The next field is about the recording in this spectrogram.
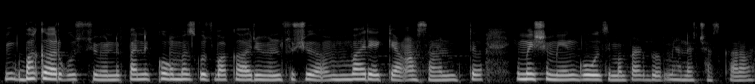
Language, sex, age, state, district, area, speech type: Kashmiri, female, 18-30, Jammu and Kashmir, Srinagar, urban, spontaneous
